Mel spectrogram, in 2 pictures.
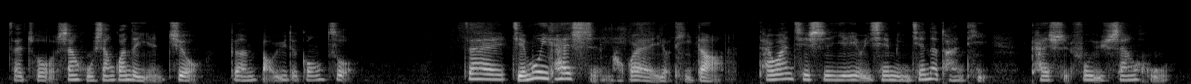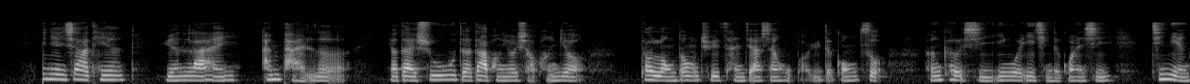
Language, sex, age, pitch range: Chinese, female, 20-39, 180-220 Hz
